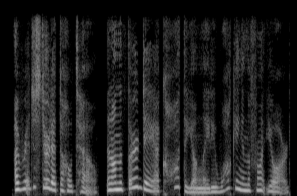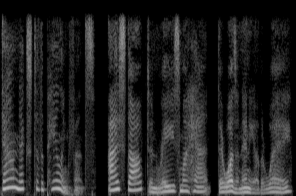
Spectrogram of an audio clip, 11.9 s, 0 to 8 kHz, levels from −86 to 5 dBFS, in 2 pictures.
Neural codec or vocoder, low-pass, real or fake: codec, 16 kHz in and 24 kHz out, 1 kbps, XY-Tokenizer; 7.2 kHz; fake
